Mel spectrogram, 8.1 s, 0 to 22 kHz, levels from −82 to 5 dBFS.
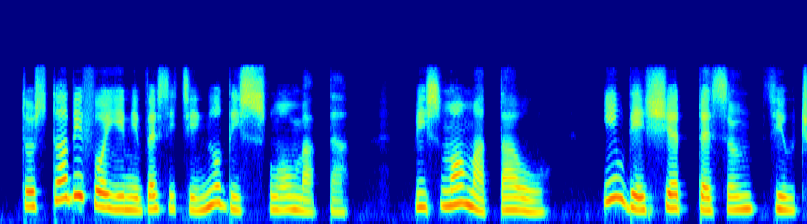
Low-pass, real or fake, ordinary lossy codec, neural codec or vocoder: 7.2 kHz; fake; none; codec, 16 kHz, 0.5 kbps, FunCodec, trained on Chinese and English, 25 frames a second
